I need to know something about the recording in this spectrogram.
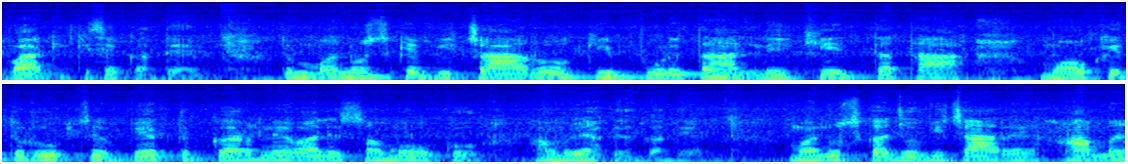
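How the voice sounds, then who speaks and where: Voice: medium pitch, slight background noise, low-quality recording. A teacher working through exam questions, reading each one and then explaining it, answering their own questions and calling the listeners "guys". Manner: asks questions and answers them, repeats key terms; repeats the same point several times.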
